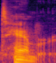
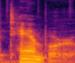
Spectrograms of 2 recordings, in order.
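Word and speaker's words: timbre: treble mid-range all that stuff is something called Tambor and it's actually pronounced Tambor even though it's spelled t IM bre and a real quick rundown is what Tambor is is the difference in tonality and sound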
